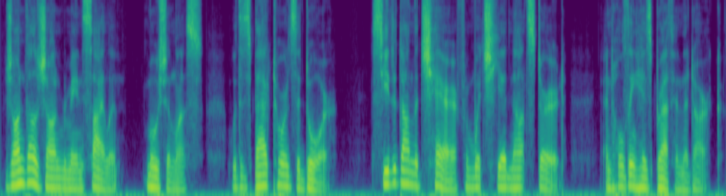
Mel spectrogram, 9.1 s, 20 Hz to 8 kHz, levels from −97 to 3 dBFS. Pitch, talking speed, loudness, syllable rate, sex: 110 Hz, 185 wpm, -19 LUFS, 5.1 syllables/s, male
